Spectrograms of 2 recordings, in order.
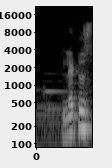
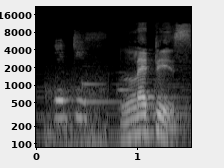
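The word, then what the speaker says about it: lettuce: আমরা বলি হচ্ছে লেটুস লেটুস পাতা যেটা লেটুস এটা কি হবে বলতো লেটিস ভেরি গুড এটা ইংরেজিটা লেটুস বলে না ওরা বলে কি লেটিস তাই না গাজর আমরা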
